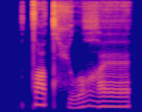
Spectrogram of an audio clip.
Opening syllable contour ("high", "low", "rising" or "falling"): high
